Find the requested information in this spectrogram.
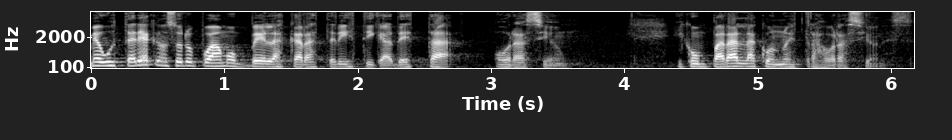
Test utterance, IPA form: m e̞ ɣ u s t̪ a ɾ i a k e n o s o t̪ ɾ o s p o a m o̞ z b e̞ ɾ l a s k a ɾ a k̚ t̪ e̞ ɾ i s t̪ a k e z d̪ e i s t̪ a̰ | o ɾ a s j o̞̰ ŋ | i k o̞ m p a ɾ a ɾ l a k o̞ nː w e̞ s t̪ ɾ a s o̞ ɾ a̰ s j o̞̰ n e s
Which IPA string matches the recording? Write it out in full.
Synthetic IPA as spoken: m e̞ ɣ u s t̪ a ɾ i a k e n o s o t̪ ɾ o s p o a m o̞ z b e̞ ɾ l a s k a ɾ a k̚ t̪ e̞ ɾ i s t̪ i k a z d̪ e e s t̪ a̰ | o ɾ a s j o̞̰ ŋ | i k o̞ m p a ɾ a ɾ l a k o̞ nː w e̞ s t̪ ɾ a s o̞ ɾ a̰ s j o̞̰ n e s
